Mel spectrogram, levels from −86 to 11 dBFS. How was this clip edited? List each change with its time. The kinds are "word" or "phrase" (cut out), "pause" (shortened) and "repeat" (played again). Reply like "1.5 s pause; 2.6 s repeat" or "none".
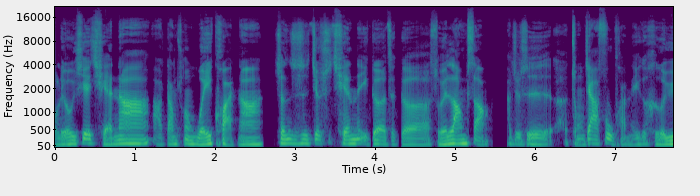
2.6 s pause; 5.5 s pause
